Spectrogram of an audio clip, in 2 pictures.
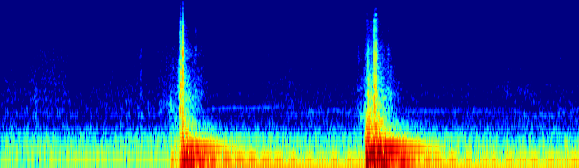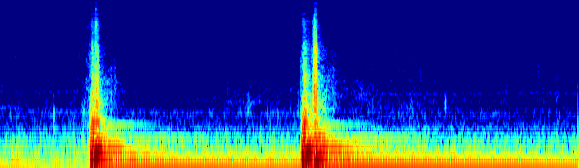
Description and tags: an arm loosely falling near mic to simulate a fall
